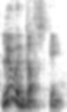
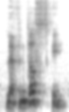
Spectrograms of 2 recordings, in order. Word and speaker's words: Lewandowski: can't pronounce it properly how did the Americans pronounce it Lewandowski Luud there Mikey Lewandowski how you pronounce it Levin dusky great it's like there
